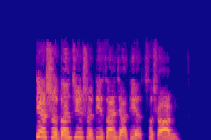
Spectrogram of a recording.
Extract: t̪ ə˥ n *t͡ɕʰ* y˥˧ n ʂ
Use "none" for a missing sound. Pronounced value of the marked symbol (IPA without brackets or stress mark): t͡ɕ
